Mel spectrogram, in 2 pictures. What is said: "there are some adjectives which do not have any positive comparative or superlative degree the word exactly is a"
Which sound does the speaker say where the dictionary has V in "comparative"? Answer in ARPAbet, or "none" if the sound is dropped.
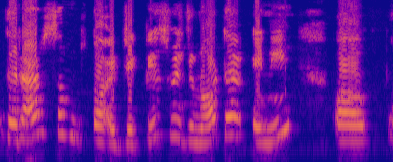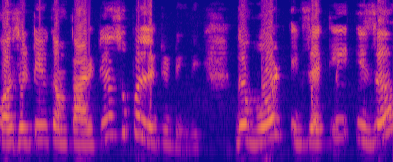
none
